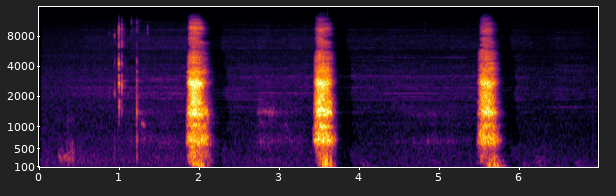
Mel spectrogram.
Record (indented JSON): {
  "exhalation_length": "7.0 s",
  "exhalation_amplitude": 18806,
  "exhalation_signal_mean_std_ratio": 0.24,
  "survey_phase": "beta (2021-08-13 to 2022-03-07)",
  "age": "18-44",
  "gender": "Female",
  "wearing_mask": "No",
  "symptom_cough_any": true,
  "symptom_runny_or_blocked_nose": true,
  "symptom_sore_throat": true,
  "symptom_fatigue": true,
  "symptom_headache": true,
  "smoker_status": "Prefer not to say",
  "respiratory_condition_asthma": false,
  "respiratory_condition_other": false,
  "recruitment_source": "Test and Trace",
  "submission_delay": "2 days",
  "covid_test_result": "Positive",
  "covid_test_method": "RT-qPCR",
  "covid_ct_value": 29.3,
  "covid_ct_gene": "ORF1ab gene",
  "covid_ct_mean": 29.7,
  "covid_viral_load": "180 copies/ml",
  "covid_viral_load_category": "Minimal viral load (< 10K copies/ml)"
}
